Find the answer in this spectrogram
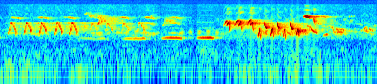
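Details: Morning bird chirping by the water near a solitary tree: a run of five quick repeated notes, a few soft whistles, then a dense twittering burst of high chirps.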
